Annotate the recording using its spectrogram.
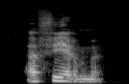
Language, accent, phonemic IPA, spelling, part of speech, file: French, Canada, /a.fiʁm/, affirment, verb, LL-Q150 (fra)-affirment.wav
- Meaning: third-person plural present indicative/subjunctive of affirmer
